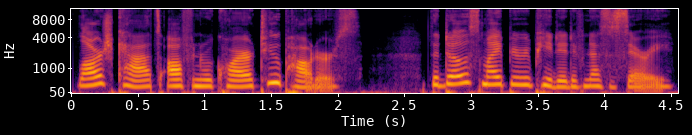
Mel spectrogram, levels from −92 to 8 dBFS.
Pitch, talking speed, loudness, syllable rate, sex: 235 Hz, 170 wpm, -17 LUFS, 5.9 syllables/s, female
